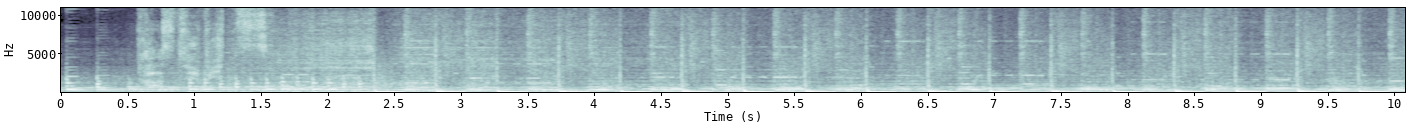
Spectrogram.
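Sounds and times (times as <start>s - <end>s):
electronic dance music: 0.0s - 10.0s
deep kick drum: 2.4s - 10.0s.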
